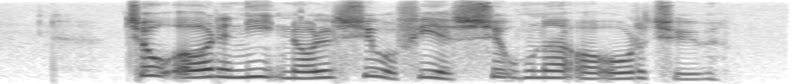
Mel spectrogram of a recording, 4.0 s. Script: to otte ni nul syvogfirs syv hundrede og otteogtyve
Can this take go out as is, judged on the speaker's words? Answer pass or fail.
pass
